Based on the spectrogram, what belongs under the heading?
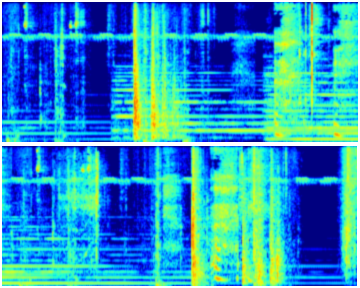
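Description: The door of an overturned car is yanked open after a crash in a forest, with a heavy thunk and rattle, followed by a few more sharp knocks and scrapes, all over a steady low droning hum.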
